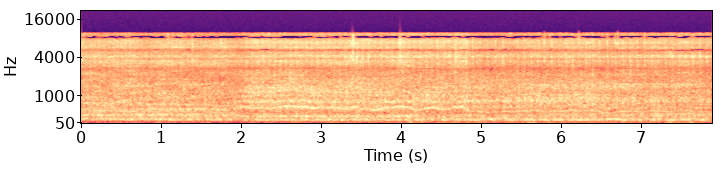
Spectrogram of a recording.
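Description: Motor and gear drivetrain of an SCX10 III RC crawler running, a steady whine whose pitch wavers up and down with the throttle.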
